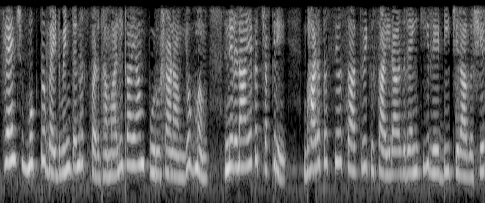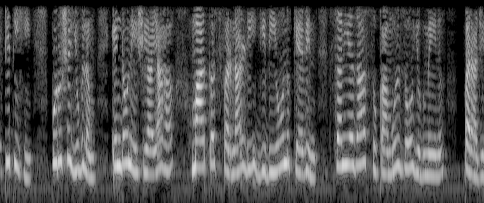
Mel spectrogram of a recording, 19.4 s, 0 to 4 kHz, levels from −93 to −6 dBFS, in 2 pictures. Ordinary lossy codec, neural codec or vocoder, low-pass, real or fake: AAC, 24 kbps; none; 3.6 kHz; real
